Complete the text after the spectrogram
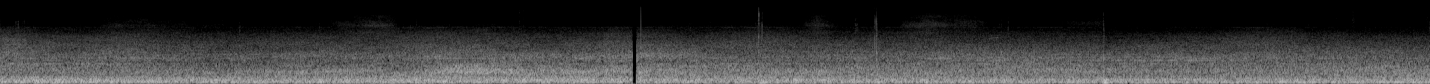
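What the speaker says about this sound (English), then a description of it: "Tap Air Portugal on short final for 27 center." A TAP Air Portugal Airbus A330neo on short final at Chicago O'Hare, a steady moderate jet rumble and hiss holding level throughout, with a brief click midway and no talking.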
